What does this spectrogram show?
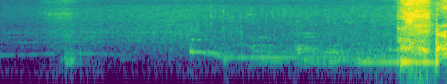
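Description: A Rottweiler gives a drawn-out howl that starts high and slides down to a lower, steady tone.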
